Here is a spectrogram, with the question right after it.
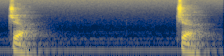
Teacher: the voiced palatoalveolar affricate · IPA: /dʒ/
